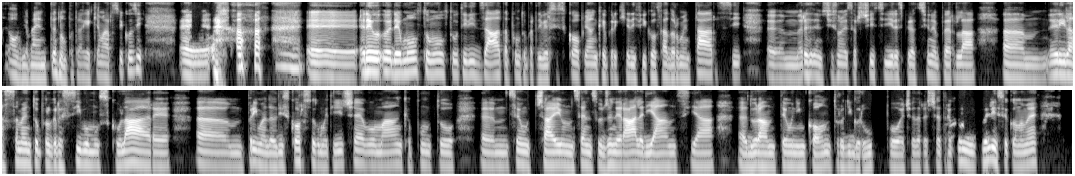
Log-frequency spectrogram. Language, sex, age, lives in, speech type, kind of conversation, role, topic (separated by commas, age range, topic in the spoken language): Italian, female, 50-54, United States, conversation, advice, advisor, Come posso gestire la paura del giudizio sociale prima di eventi o riunioni?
